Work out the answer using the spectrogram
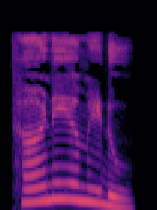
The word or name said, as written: ಠಾಣೆಯಮಿಡು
